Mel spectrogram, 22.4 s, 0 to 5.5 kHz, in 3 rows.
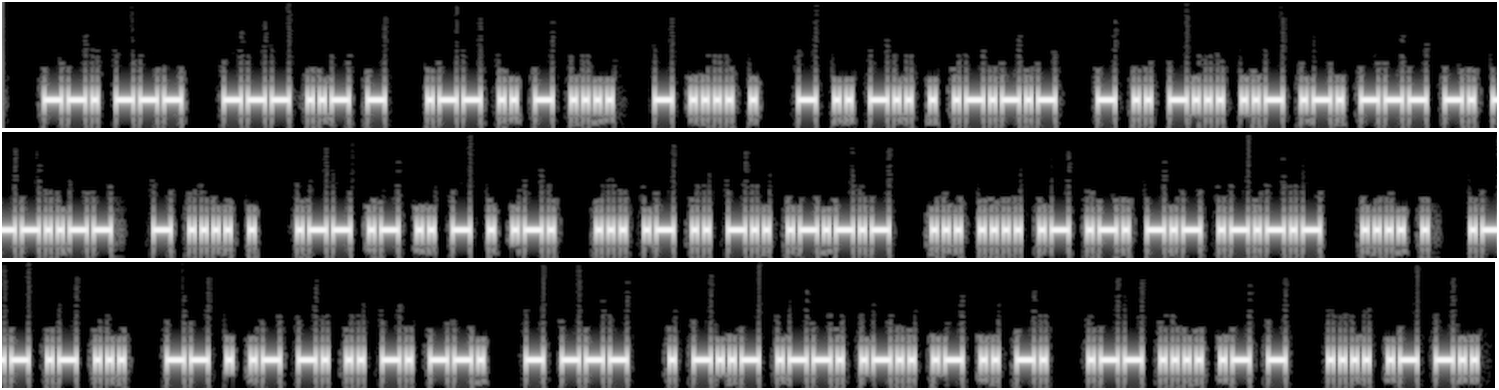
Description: Morse code, heard as a keyed tone, about 40 wpm, 600 Hz. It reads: GO OUT WITH THE TIDE. TIBURON, THE WAITER SAID. SHARK. HE WAS MEANING TO EXPLAIN WHAT HAD
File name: the old man and the sea 2 40wpm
